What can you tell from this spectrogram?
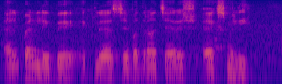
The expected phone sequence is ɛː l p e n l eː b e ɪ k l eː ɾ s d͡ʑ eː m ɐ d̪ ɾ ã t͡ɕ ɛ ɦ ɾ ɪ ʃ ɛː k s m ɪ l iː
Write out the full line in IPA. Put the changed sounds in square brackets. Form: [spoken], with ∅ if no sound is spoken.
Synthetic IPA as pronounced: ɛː l p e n l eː b e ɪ k l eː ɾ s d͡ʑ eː [b] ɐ d̪ ɾ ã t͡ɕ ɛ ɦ ɾ ɪ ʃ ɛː k s m ɪ l iː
